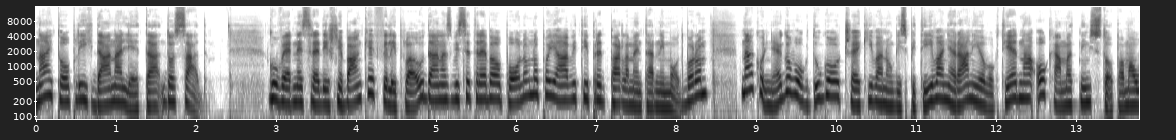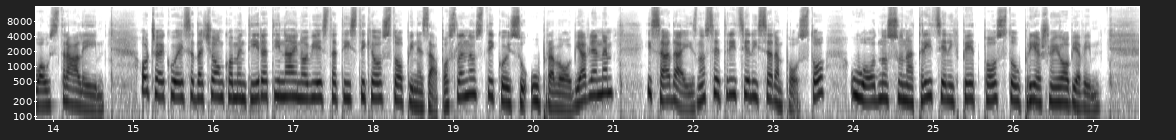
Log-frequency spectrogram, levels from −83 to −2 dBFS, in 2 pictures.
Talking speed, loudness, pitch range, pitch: 125 wpm, -19 LUFS, 175-240 Hz, 210 Hz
